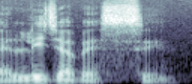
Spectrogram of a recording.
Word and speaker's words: 엘리자베스: 뭐 성경에서 엘리자벳 이렇게 발음이 되고 영어식 발음은 엘리자베스, 뭐 엘리자베스 테일러, 뭐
